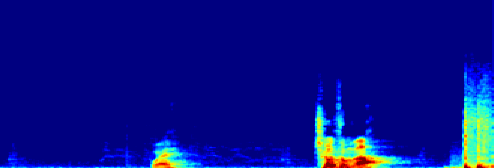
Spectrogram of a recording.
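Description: A man speaks with alarm into a phone.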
